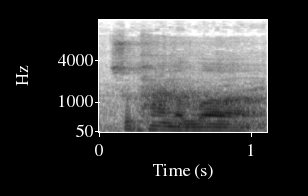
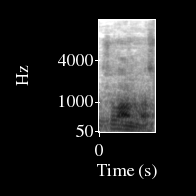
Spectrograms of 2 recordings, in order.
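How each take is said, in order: First: It is said calmly and slowly. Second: It is said in a fast, rushed mumble.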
